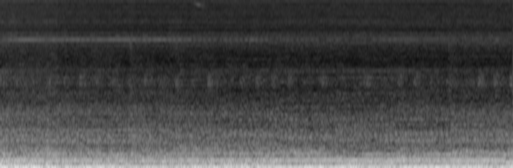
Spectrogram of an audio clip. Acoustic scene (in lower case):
bus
